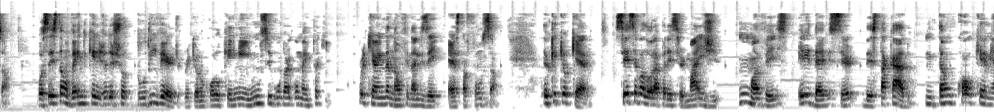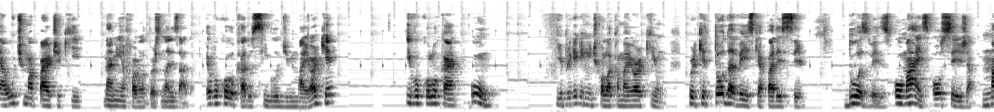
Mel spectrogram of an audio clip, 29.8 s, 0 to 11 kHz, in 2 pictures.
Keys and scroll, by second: 19.4 shift+., 21.8 1.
